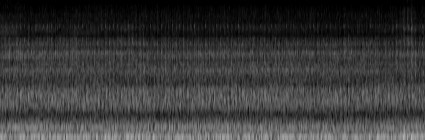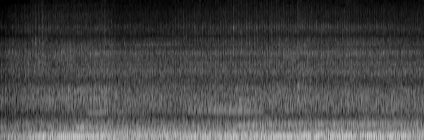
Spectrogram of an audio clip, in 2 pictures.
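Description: Diesel tractor engines running at idle; about six seconds in, one revs up, its pitch climbing and then holding at higher speed, louder, as the tractors work to pull a tractor stuck in deep mud.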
